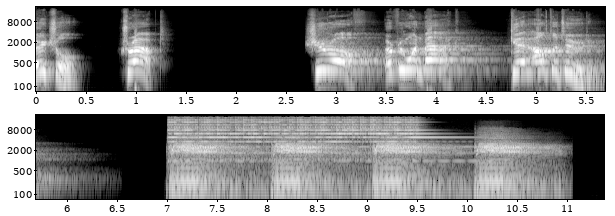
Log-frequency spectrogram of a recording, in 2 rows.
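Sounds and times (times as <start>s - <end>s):
speech: 0.0s - 1.4s, 2.7s - 5.7s
loud harsh metallic alarm bell ringing: 7.0s - 11.1s.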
